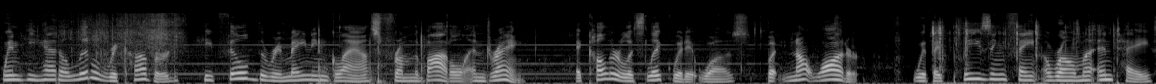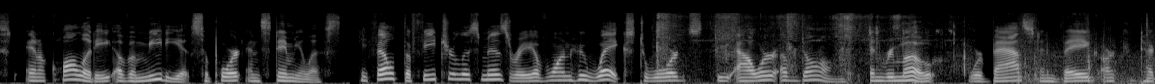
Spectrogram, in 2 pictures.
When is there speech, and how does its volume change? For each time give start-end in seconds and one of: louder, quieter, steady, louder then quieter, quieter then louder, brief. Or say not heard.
0.0-23.0 steady.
